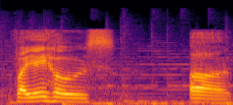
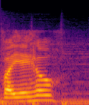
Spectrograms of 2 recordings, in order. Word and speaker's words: Vallejo: Yeah, I'm the only one who pronounces it Vallejo. I don't know. That's the way I've always said it. I grew up overseas, and I figure since they're a Spanish company, it's probably Spanish pronunciation, but I don't know. I don't know that for a fact. I've just always said Vallejo.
